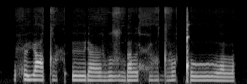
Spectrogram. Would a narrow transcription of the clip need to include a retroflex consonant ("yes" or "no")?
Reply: no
